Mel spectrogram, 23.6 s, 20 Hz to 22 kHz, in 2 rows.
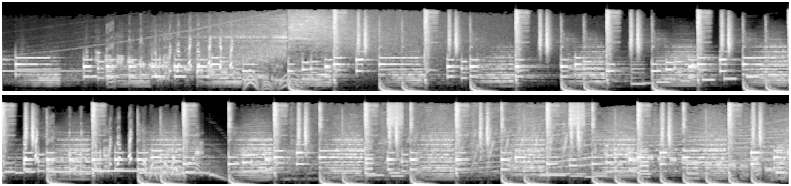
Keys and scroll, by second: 3.2 shift+x, 6.9 space, 7.8 e, 12.5 shift+space, 16.3 s, 21.9 shift+space.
